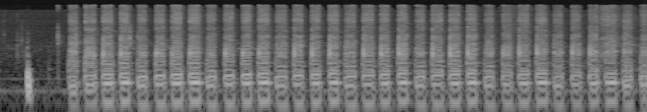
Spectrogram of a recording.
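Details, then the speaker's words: Acoustic airway clearance device (VibraLung) in vibration mode at low setting: a click, then a rapid, steady train of low, buzzy electronic tone pulses. "so as you can see the viber lung sounds like you playing a goddamn game of Dig Dug the entire time"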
